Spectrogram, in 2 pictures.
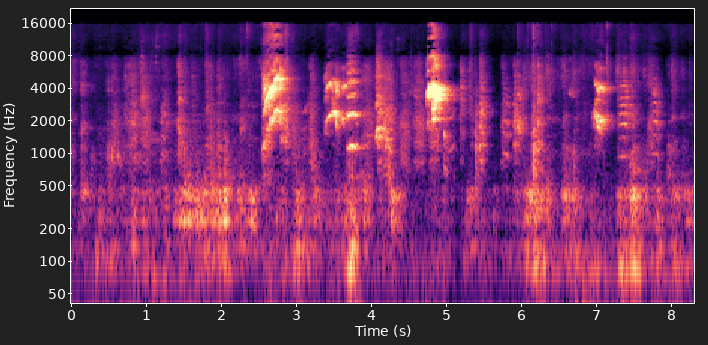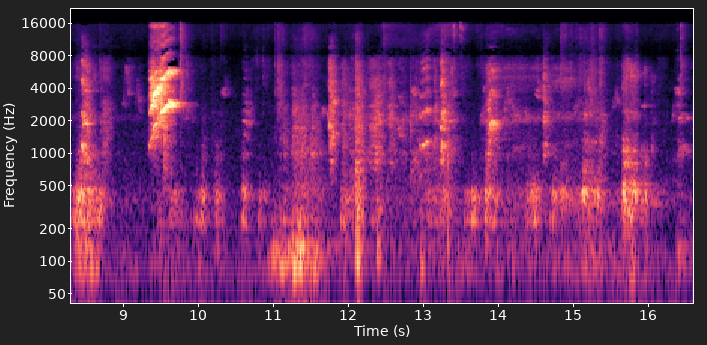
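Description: Caged birds giving short, scattered chirps, high-pitched and separated by pauses. The loudest come about three, five and nine and a half seconds in.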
